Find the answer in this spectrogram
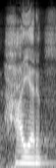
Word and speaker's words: hire: H से हो गया हा, आई का उच्चारण आए, RE से र, लिखा है हायर।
